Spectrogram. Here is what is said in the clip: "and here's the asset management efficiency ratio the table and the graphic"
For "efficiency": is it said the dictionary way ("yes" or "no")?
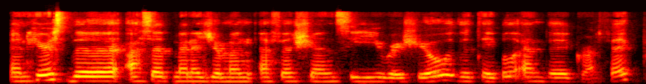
yes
